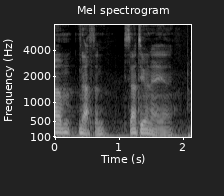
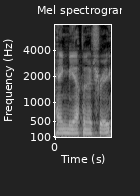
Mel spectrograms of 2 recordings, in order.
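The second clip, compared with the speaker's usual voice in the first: plain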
